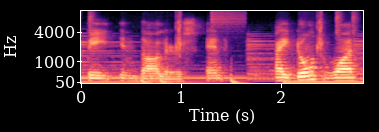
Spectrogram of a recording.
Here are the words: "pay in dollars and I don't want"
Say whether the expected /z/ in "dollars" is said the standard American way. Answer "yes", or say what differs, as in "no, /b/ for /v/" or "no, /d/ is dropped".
no, /s/ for /z/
